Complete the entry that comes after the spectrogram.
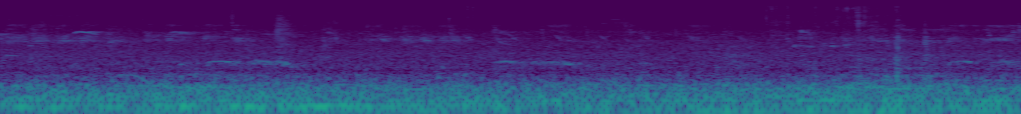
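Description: Quiet outdoor ambience: faint bird calls, a short low call repeated three times a few seconds apart and a few fainter high chirps, over a steady low rumble on the microphone.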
